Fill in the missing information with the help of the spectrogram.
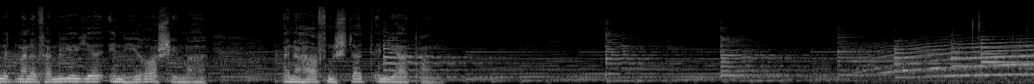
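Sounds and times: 
speech: 0:00.0 - 0:04.5
air raid siren wailing: 0:08.4 - 0:10.3.

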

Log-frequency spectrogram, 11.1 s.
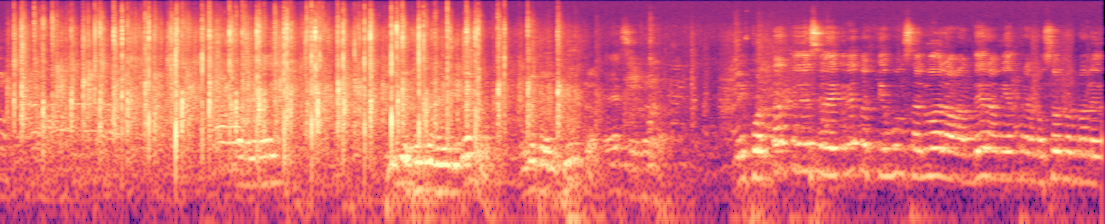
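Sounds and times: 
audience applause at a folk poetry celebration: 0:00.0 - 0:06.1
speech: 0:07.6 - 0:11.0.

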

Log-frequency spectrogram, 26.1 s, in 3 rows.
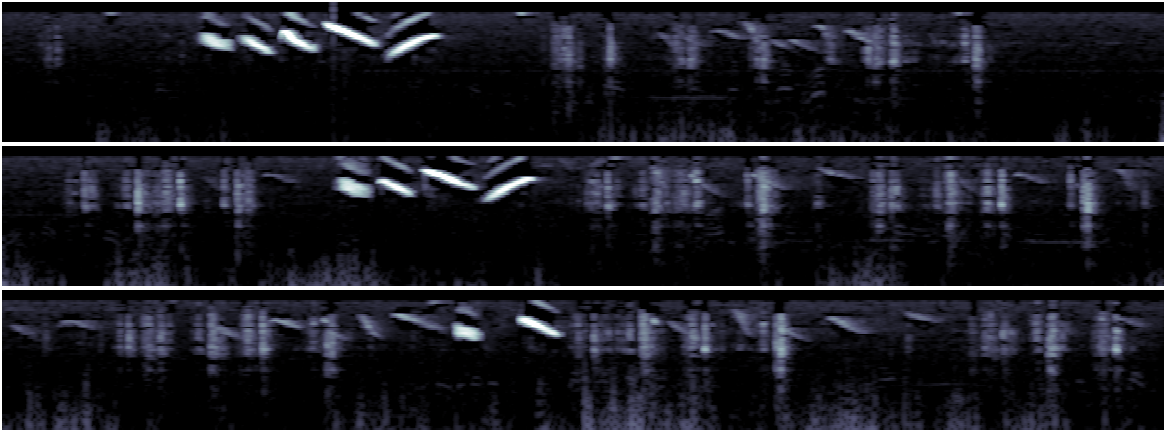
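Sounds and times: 
green-winged saltator song: 0:01.5 - 0:03.3, 0:11.2 - 0:12.8, 0:20.8 - 0:21.7.

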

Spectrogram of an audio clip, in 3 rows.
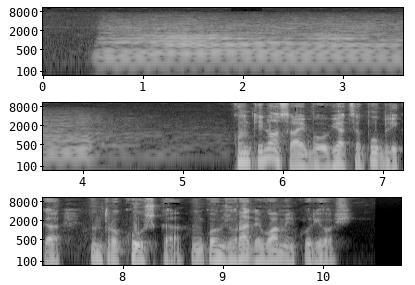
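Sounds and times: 
long deep steamship horn blast on arrival: 0:00.4 - 0:06.3
speech: 0:05.6 - 0:10.3.

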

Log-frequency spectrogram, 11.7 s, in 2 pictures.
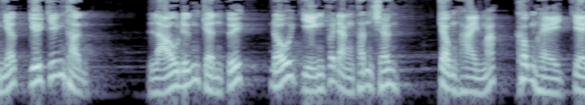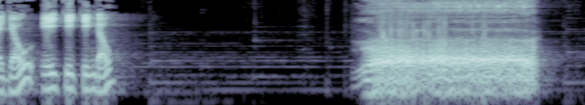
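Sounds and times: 
speech: 0:00.0 - 0:07.1, 0:09.4 - 0:10.6
loud beast roar: 0:09.4 - 0:11.4.

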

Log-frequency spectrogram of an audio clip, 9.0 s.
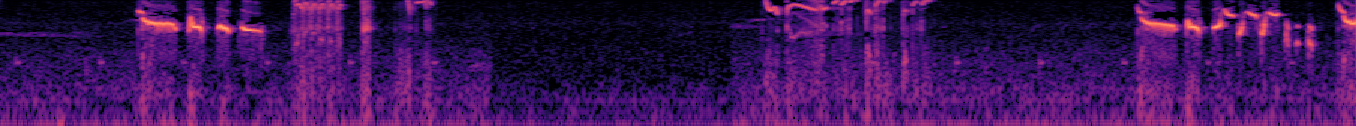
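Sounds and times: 
Oriental magpie-robin chirping and twittering: 0:00.8 - 0:02.9, 0:04.9 - 0:09.0.

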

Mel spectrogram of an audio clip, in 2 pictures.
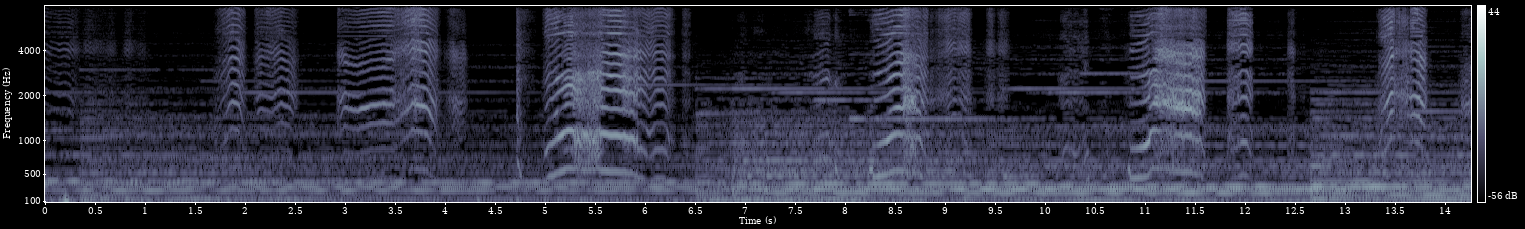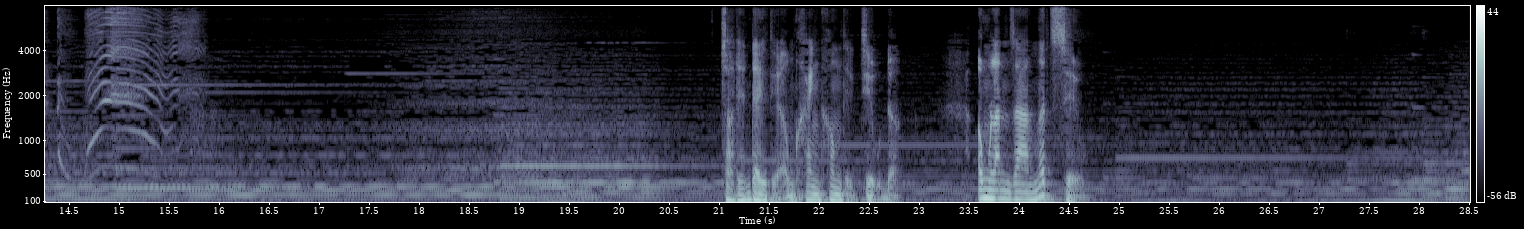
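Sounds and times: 
newborn baby crying: 0:00.0 - 0:16.1
speech: 0:21.0 - 0:22.9, 0:23.6 - 0:24.8.

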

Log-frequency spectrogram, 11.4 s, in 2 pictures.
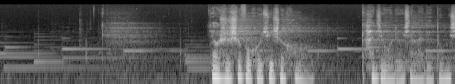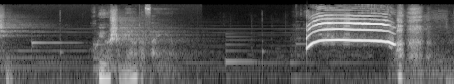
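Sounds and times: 
speech: 0:02.6 - 0:04.0, 0:04.6 - 0:06.0, 0:06.9 - 0:07.7
woman's high-pitched terrified scream in an aircraft cabin: 0:09.5 - 0:10.8.

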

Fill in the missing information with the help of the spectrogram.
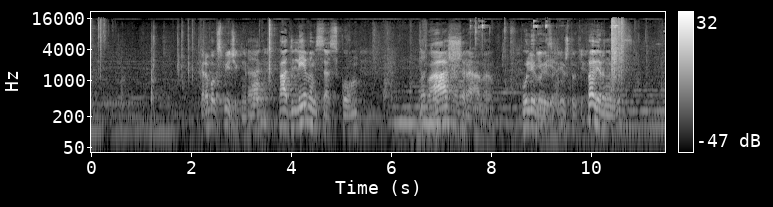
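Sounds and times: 
speech: 0:02.2 - 0:05.6, 0:06.6 - 0:10.9
three keys and a pocket watch with chain set down on a hard surface: 0:07.5 - 0:09.4.

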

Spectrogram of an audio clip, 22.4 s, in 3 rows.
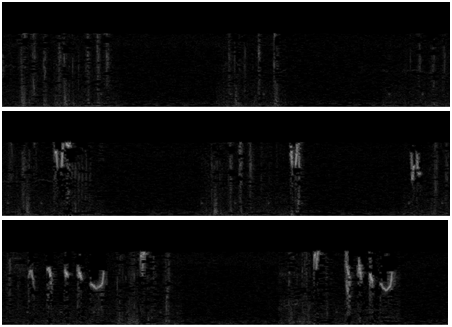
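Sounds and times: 
canary singing a high warbling trill in the early morning: 0:14.2 - 0:17.6, 0:19.6 - 0:21.6.

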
